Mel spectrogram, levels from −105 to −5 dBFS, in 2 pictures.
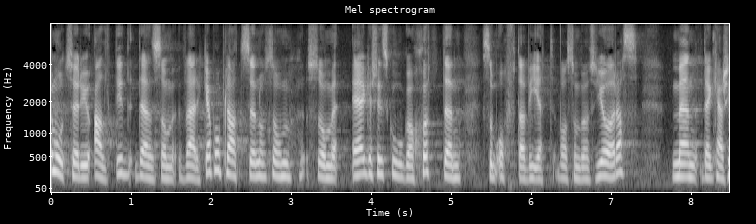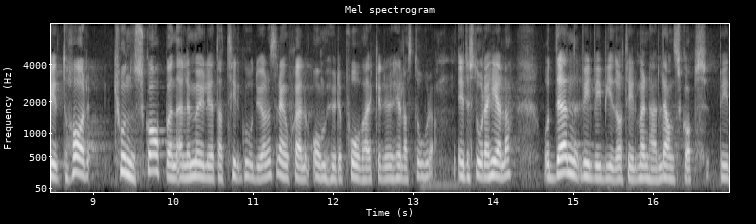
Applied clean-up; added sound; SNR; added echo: none; none; none; none.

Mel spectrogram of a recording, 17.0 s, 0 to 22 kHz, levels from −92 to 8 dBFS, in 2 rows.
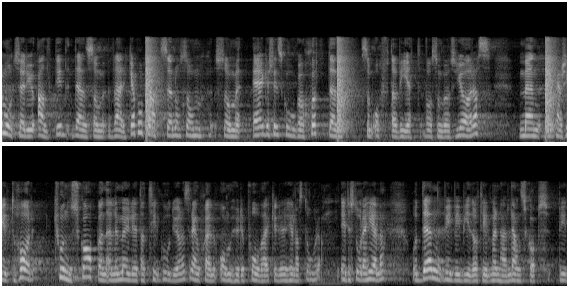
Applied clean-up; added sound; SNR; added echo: none; Clapping; 2 dB; reverberation time 0.6 s.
